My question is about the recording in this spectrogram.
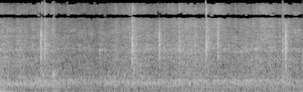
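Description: Steady rumbling noise of moving along a shop aisle, with a low thump at the start and a few light clicks.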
